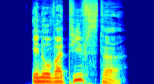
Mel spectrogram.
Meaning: inflection of innovativ: 1. strong/mixed nominative/accusative feminine singular superlative degree 2. strong nominative/accusative plural superlative degree
- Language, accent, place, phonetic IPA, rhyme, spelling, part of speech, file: German, Germany, Berlin, [ɪnovaˈtiːfstə], -iːfstə, innovativste, adjective, De-innovativste.ogg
